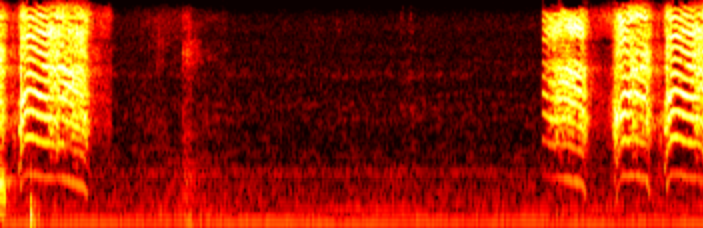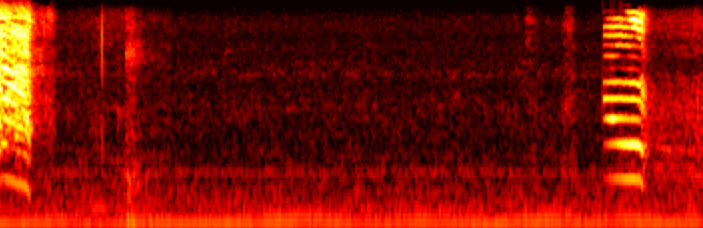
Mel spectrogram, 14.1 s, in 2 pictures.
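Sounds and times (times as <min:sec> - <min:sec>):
rabbit squealing cries: 0:00.0 - 0:01.1, 0:05.4 - 0:07.6, 0:13.1 - 0:14.0
steady low hum: 0:00.0 - 0:14.0.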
